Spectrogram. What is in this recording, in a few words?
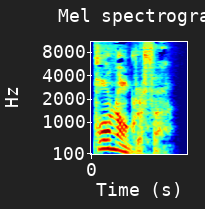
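"pornographer", British English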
